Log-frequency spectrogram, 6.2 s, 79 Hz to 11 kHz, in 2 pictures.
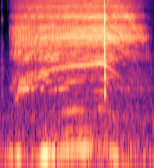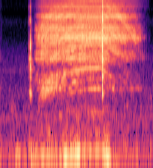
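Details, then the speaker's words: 3/4-size Singer 128 vintage sewing machine, light checked then motor briefly fired up after rewiring: two short runs of high, smooth, steady-pitch whirr starting and stopping cleanly; motor roaring to life and operating properly. "now we'll see if we can fire the motor up not sure if you can hear it but it is roaring to life"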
